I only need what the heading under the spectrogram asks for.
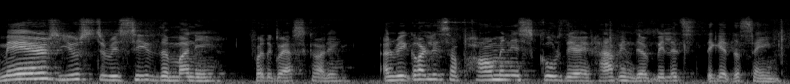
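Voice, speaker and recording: With ordinary pitch variation, a woman speaks amid audible room echo. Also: medium pitch for a woman, moderate pace. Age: 80s+. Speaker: school board member. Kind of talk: board meeting discussion.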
